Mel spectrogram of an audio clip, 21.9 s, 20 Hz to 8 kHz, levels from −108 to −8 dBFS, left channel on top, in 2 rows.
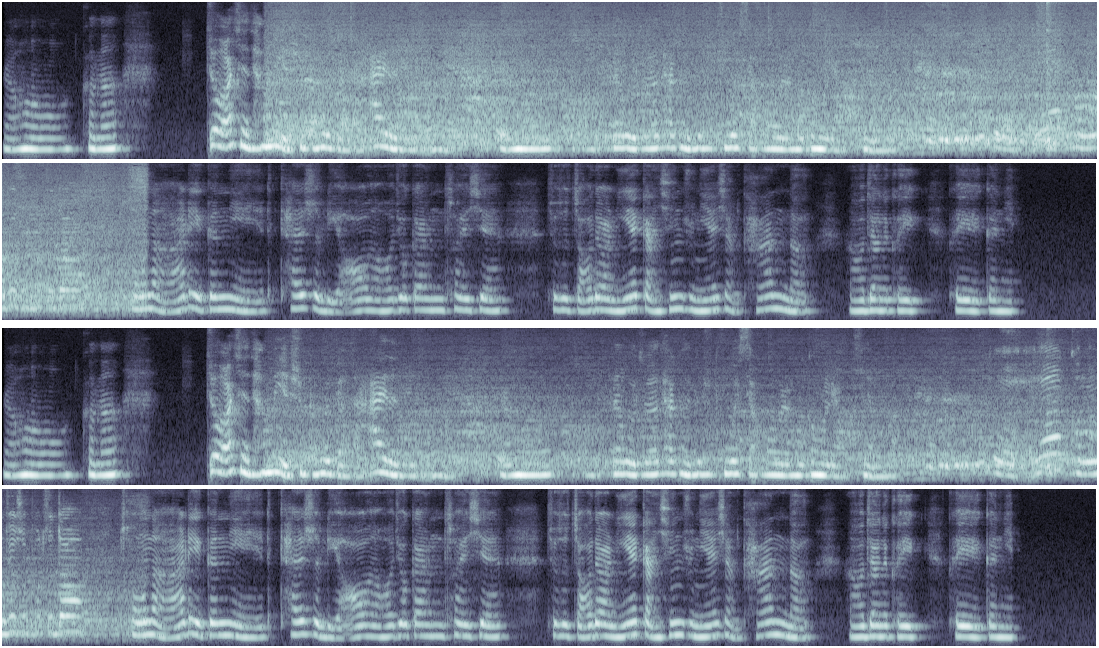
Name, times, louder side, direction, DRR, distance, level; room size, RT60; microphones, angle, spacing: voice 1, 0.0-1.5 2.0-4.6 5.0-9.0, equal, ahead, 0.4 m, -21 dB
sound 1, 2.6-12.4, left 5 dB, 70° left, 0.6 m, -27 dB
voice 2, 9.9-19.1 19.4-21.1, right 3 dB, 40° right, 1.1 m, -27 dB
14.0 x 6.1 x 2.3 m
head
